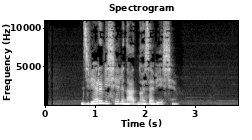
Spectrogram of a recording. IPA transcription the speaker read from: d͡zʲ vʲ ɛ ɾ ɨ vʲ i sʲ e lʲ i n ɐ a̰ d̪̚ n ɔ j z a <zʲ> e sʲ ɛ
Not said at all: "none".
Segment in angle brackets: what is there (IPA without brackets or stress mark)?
vʲ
